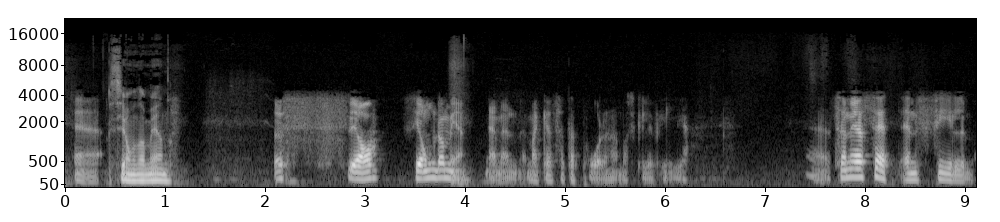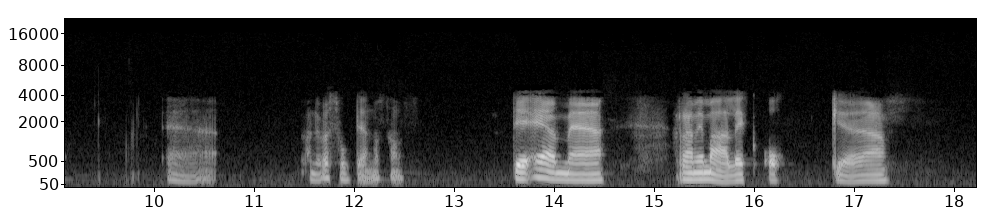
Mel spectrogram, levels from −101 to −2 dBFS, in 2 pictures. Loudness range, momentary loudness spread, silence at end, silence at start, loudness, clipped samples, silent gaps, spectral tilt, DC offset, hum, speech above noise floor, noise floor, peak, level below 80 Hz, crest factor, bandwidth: 14 LU; 23 LU; 0.9 s; 0.1 s; -28 LUFS; under 0.1%; none; -7 dB/octave; under 0.1%; none; 42 dB; -70 dBFS; -8 dBFS; -64 dBFS; 22 dB; 12 kHz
